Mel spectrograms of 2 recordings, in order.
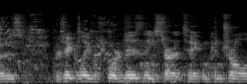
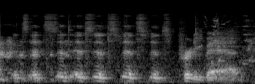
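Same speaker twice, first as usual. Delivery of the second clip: laughing; 2 semitones lower, 4 dB quieter than usual. Real, not acted. Laughing at his bad accent.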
